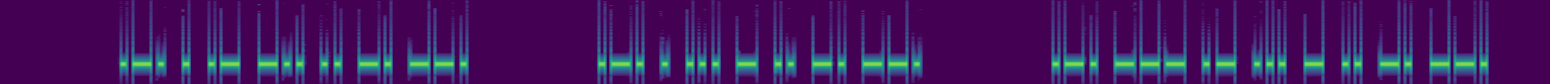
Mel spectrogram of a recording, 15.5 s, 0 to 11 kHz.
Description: Morse code, heard as a keyed tone, about 19 wpm, 800 Hz. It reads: READING RESTING ROASTING
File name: Special INGs / Special INGs-mp3s / Sngl Ing @18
